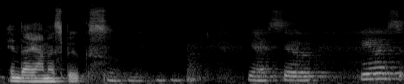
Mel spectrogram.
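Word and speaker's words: Geillis: Yeah, so Gillis or Giles or Giles, we've heard different historians have different ideas of how that might have been pronounced. We don't actually know, it's another one of those things. Yeah. But we'll say Gillis.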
